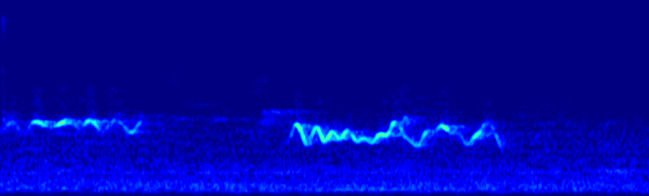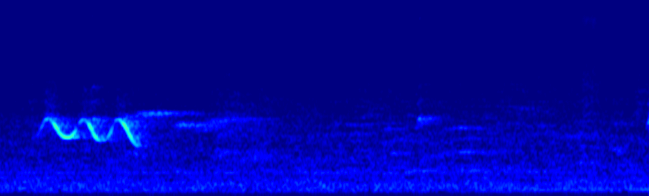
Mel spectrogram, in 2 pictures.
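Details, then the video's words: White-eared bulbul giving three rapid warbled, wavering whistled phrases a few seconds apart, each bubbling up and down, over a quiet steady background hum. "بلبل حساوي"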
